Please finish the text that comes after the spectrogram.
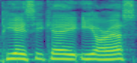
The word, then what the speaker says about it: Packers: do you spell that p-a-c-k e-r-s yeah indiana packers pack it's not packards it's packers packers okay and like you're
